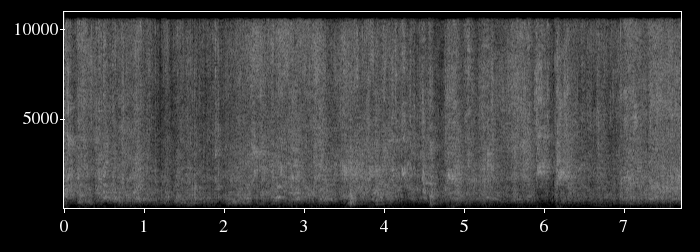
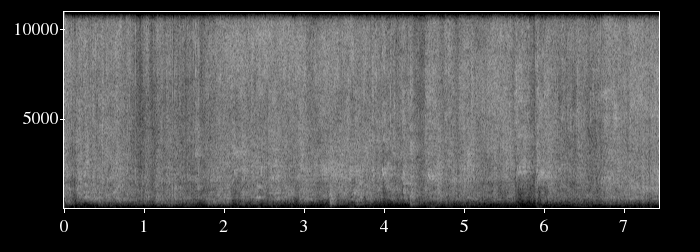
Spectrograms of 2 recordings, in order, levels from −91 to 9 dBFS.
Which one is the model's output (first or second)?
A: second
